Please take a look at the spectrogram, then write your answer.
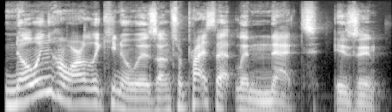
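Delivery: usual speaking voice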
